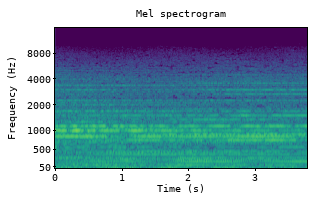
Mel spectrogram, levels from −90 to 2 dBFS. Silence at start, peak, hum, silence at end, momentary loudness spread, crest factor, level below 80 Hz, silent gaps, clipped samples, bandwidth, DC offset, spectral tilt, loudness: 0 s; -10 dBFS; none; 0 s; 3 LU; 14 dB; -42 dBFS; none; under 0.1%; 9.4 kHz; under 0.1%; -6 dB/octave; -24 LUFS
